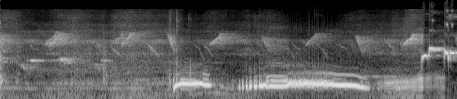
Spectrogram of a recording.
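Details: Pelung dove kugeruk call heard after a quiet opening: a short rising coo, then a rolling pulsed note sliding into a long sustained coo. Faint high chirps from other birds throughout.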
